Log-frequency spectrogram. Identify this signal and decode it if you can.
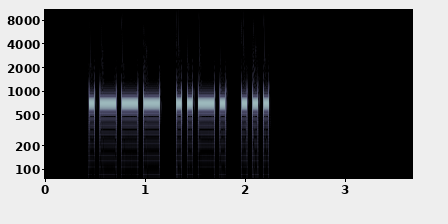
Morse code, heard as a keyed tone, about 22 wpm, 700 Hz. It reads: JFS
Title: USA Call Sign Postfixes - 3 Letters 22wpm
